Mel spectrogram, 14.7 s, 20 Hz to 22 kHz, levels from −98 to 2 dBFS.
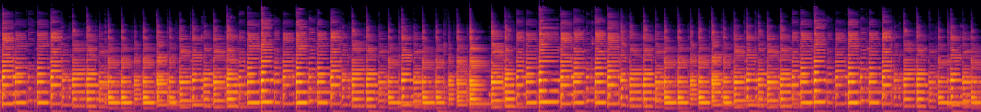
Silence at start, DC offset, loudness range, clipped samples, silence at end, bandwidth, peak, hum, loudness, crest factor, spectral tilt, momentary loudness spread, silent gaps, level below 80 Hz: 0 s; under 0.1%; 1 LU; under 0.1%; 0 s; 16 kHz; -4 dBFS; none; -20 LUFS; 16 dB; -2 dB/octave; 5 LU; none; -52 dBFS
